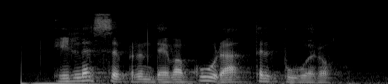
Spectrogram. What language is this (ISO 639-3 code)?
ina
